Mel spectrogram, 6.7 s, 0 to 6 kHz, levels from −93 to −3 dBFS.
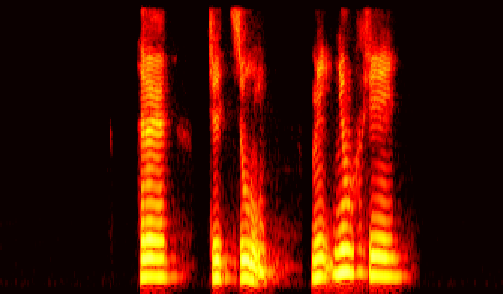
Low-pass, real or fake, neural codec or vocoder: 5.4 kHz; fake; autoencoder, 22.05 kHz, a latent of 192 numbers a frame, VITS, trained on one speaker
